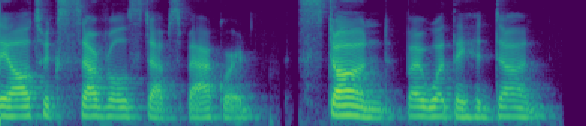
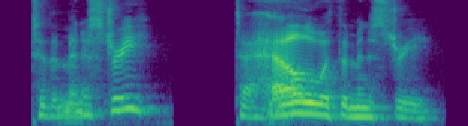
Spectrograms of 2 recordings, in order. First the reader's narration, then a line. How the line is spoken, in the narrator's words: growled Greyback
